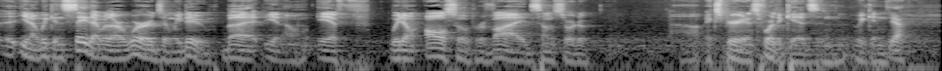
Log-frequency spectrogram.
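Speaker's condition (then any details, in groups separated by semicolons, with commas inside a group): No condition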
